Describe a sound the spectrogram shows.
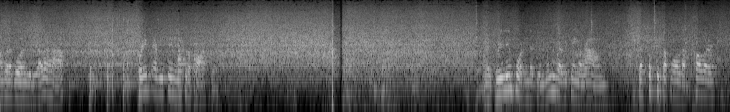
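A spoon scrapes and stirs food in a pot.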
